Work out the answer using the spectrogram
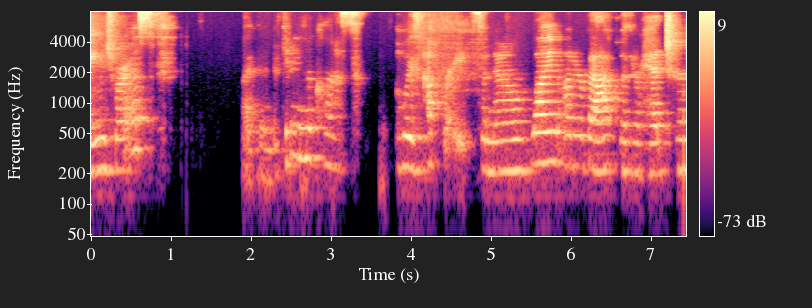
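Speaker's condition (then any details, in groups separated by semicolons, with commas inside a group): No condition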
